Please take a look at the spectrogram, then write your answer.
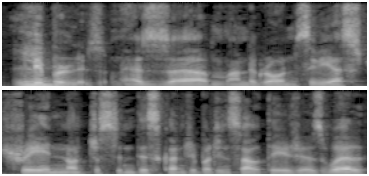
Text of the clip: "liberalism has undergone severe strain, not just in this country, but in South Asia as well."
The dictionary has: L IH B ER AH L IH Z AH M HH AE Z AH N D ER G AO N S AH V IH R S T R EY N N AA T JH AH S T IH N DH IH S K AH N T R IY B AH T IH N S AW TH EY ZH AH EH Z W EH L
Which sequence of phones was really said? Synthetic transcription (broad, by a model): L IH B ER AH L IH Z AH M HH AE Z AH N D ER G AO N S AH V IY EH S T R EY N N AA T JH AH S T IH N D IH S K AH N T R IY B AH T IH N S AW T EY ZH AH EH Z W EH L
